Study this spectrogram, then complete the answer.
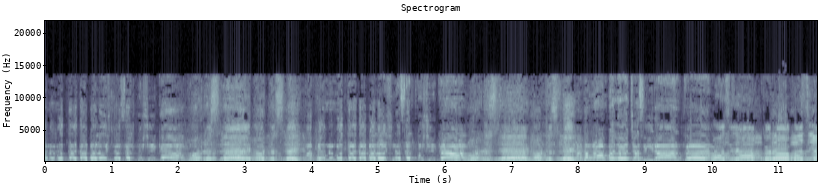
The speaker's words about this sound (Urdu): اس موقع پر انہوں نے اپنے مطالبات کے حق میں یہ نعرے لگائے۔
